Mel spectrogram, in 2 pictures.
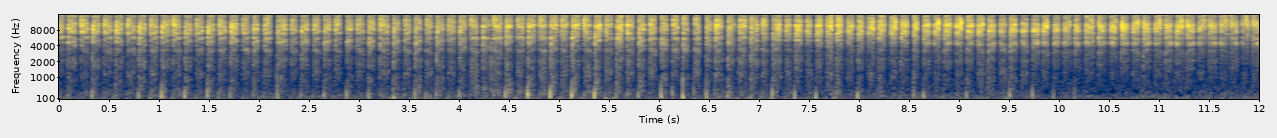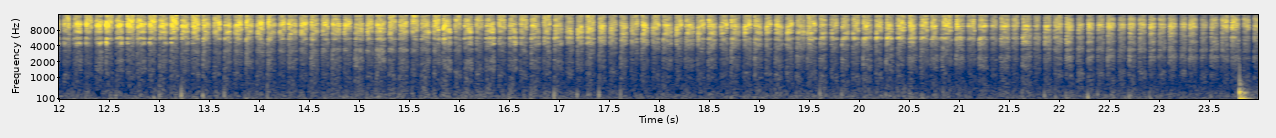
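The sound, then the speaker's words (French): Wet sanding of lacquer with sandpaper dipped in water gives a soft, continuous rubbing hiss with a steady back-and-forth texture, quiet and even throughout with no talk. “Donc, je remets mon papier dans l'eau. Et je vais continuer mon ponçage.”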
